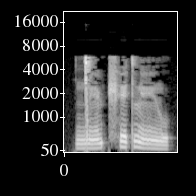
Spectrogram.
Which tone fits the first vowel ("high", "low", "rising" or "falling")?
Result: rising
